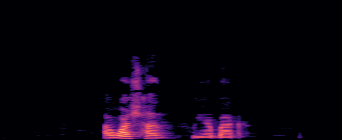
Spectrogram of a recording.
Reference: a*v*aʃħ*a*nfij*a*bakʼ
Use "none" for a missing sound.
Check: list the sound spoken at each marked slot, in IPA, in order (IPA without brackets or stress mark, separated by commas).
w, a, a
